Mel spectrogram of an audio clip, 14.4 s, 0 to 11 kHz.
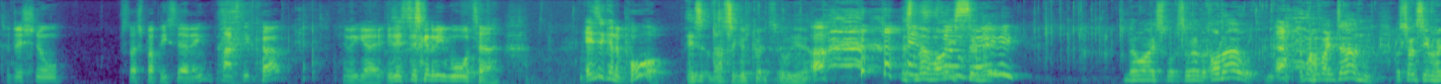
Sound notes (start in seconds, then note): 8.1 laughs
